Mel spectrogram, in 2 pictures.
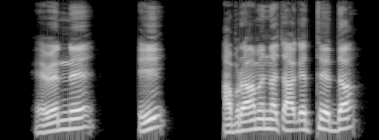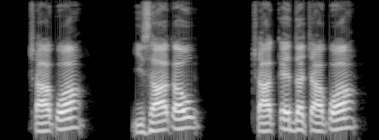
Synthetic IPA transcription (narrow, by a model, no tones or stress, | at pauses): hɛwɛnːɛ | ʔɪ | ʔɐbɾaːmɛnːɐt͡ʃʼaːkʼɛt̪ːe̞ːd̪ːɐ | t͡ʃʼaːkʼʊwaː | ʔɪs̬aːkʼɐw | t͡ʃʼaːkʼːe̞ːd̪ːɐt͡ʃʼaːkʼʊwaː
